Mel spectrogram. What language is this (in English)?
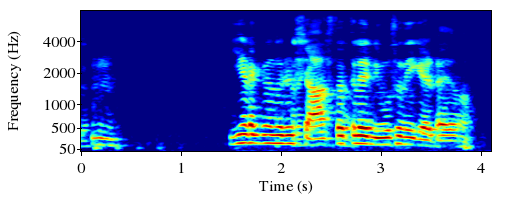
Malayalam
